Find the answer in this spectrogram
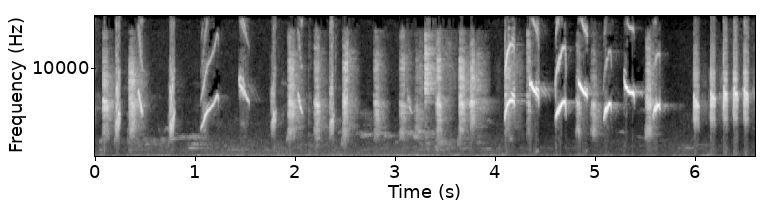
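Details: Flowerpecker lure call for trapping birds, sparser here. Separate sharp high chips and upswept whistles come in uneven bursts, with a clear series of hooked whistles, then quick ticks at the end.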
